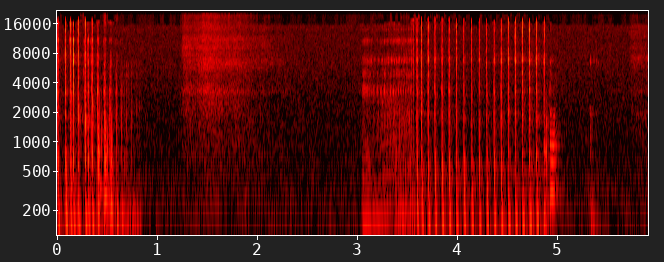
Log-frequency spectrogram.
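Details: Sleeping English bulldog snoring: loud, fluttering, rattling snores on each in-breath with quieter breathing between; two snores in about six seconds.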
